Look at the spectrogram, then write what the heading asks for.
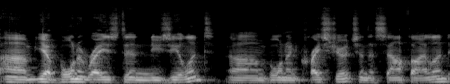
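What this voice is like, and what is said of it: New Zealand accent. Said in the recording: “I know people probably noticed the accent right away and they're like, okay, where's this guy from?”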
